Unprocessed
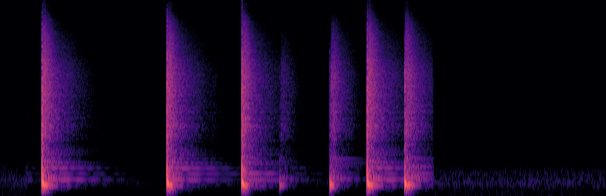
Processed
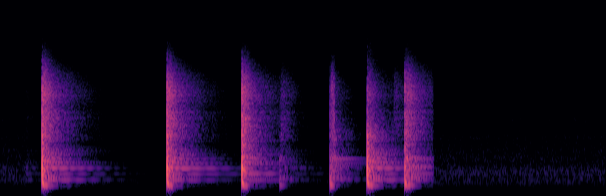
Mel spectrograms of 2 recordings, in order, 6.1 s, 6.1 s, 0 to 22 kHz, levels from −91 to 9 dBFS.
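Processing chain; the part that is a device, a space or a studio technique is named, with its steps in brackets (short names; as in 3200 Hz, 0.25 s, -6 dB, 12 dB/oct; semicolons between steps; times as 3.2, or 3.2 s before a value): 3.35–3.95 band shelf 3700 Hz -13 dB 2.3 oct; phone earpiece (speaker cabinet 410–3600 Hz, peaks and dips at 450 Hz +3 dB, 680 Hz +5 dB, 1700 Hz -5 dB, 2700 Hz -8 dB); gain +6 dB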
